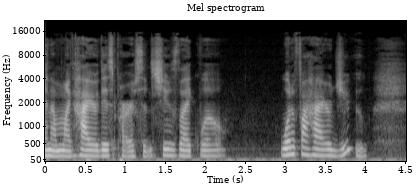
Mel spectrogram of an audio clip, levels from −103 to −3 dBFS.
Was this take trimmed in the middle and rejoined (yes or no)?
no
